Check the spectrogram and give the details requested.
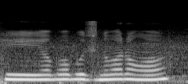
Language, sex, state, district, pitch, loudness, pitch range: Chakma, female, Tripura, Dhalai, 230 Hz, -10 LUFS, 220-235 Hz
